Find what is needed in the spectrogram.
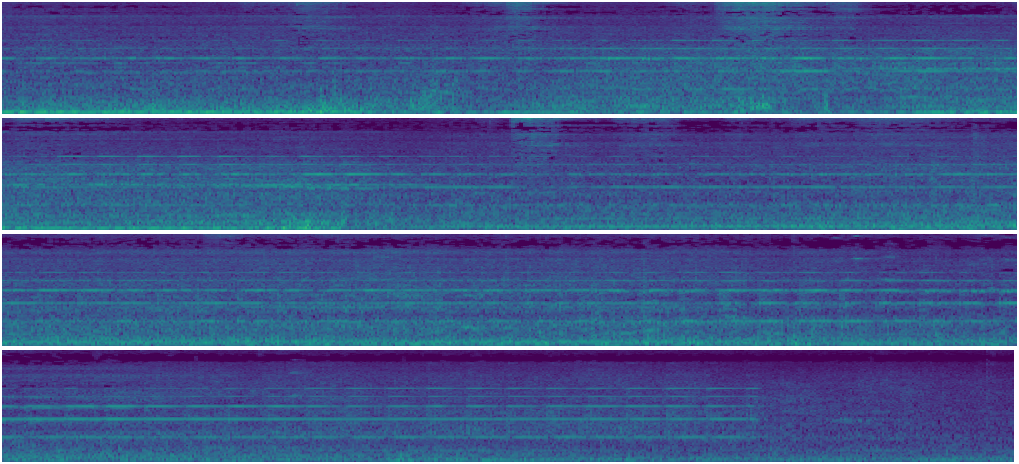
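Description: Metra bilevel commuter train pulling out along the platform. A heavy low rumble lasts about ten seconds, then a lighter rumble follows, with steady high-pitched ringing tones over most of it. The sound fades as the train draws away near the end.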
